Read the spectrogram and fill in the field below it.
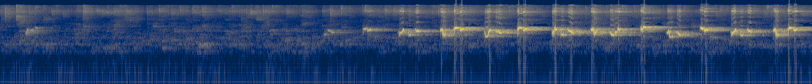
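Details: Trucuk, the sooty-headed bulbul, singing for caged-bird training: a few scattered faint chirps at first, then from about four seconds a loud rapid series of short falling whistled notes, roughly three per second.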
